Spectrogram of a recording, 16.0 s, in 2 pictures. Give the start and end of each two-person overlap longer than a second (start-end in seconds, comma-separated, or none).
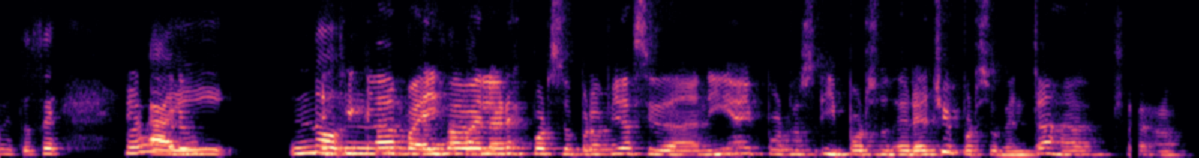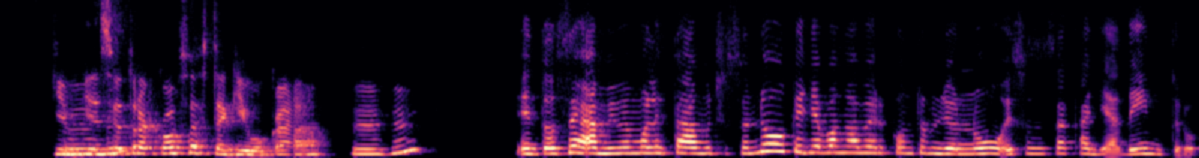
2.1-3.4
